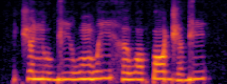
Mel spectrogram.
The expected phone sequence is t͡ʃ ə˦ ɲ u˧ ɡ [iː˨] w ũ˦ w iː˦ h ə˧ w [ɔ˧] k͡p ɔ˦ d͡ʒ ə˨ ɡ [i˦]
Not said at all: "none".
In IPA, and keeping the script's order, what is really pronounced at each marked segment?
iː˧, ɔ˧, i˦

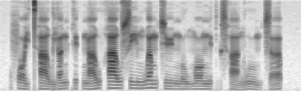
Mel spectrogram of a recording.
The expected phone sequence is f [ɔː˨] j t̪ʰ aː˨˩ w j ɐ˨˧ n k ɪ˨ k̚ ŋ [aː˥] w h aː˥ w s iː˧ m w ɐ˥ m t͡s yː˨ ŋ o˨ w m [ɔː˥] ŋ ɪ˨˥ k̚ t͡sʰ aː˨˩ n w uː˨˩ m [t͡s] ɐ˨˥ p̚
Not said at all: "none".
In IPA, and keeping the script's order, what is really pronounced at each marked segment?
ɔː˨˩, aː˨˥, ɔː˧, t͡s

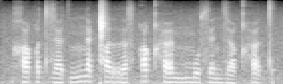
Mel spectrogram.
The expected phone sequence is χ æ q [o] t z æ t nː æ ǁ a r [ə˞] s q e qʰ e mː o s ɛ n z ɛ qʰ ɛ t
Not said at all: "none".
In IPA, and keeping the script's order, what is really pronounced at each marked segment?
ɵ, ɐ

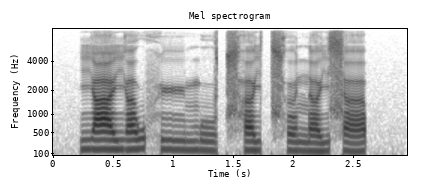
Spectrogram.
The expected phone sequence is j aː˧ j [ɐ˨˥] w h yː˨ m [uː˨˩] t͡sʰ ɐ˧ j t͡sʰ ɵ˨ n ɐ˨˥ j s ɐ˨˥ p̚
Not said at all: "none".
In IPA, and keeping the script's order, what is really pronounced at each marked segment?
ɐ˥, uː˨˩

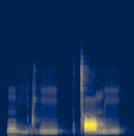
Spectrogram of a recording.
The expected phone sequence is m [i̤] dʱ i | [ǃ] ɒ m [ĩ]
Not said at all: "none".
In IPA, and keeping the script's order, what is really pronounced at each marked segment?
i̤, ǀ, i

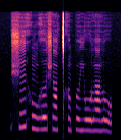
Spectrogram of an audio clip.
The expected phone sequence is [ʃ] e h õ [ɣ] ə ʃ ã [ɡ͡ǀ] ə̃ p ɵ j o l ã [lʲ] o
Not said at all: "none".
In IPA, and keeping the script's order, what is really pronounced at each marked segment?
ʃ, ɣ, ǀʰ, l

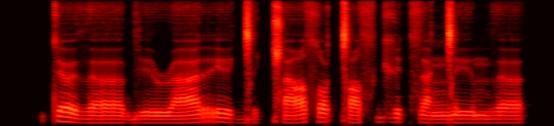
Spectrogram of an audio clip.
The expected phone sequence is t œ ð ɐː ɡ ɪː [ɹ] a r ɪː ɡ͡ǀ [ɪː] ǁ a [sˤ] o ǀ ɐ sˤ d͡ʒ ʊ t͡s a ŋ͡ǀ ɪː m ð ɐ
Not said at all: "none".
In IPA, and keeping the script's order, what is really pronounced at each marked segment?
ɹ, ɪ, sˤ

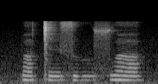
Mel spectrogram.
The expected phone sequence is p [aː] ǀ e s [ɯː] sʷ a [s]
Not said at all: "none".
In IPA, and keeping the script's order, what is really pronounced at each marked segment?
a, ɯː, none

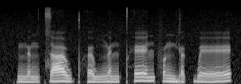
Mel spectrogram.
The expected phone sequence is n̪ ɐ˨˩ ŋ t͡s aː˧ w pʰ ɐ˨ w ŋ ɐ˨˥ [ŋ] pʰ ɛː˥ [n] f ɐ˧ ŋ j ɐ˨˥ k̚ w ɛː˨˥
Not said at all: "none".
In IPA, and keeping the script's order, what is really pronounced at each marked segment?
n, n

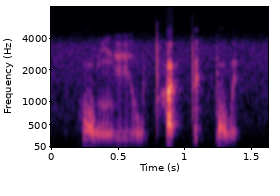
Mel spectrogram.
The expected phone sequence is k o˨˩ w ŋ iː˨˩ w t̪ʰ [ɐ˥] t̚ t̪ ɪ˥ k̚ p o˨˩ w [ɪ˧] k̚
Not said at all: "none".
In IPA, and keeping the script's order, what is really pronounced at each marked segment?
ɐ˥, ɪ˧

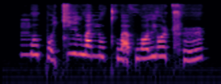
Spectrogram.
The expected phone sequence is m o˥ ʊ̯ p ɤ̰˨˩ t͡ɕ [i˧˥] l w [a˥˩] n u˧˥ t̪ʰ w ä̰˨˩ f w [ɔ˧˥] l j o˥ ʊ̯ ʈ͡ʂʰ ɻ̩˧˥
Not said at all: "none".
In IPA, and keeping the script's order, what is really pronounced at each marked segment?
i˥, a˥, ɔ˧˥

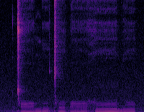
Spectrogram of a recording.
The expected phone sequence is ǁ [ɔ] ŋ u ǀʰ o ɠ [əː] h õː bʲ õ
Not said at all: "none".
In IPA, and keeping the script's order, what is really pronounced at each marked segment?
ɔː, ɔː

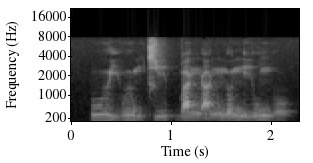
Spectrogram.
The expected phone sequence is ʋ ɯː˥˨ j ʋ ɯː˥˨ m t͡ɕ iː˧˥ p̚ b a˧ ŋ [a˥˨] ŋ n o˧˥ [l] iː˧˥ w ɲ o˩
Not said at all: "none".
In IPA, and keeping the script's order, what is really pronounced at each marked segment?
a˩˧, n

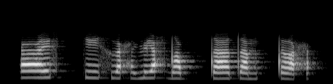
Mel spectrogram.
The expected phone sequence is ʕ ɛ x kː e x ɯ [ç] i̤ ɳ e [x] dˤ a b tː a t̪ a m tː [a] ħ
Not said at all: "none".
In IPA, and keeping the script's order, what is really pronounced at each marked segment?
ħ, ħ, ʌ

